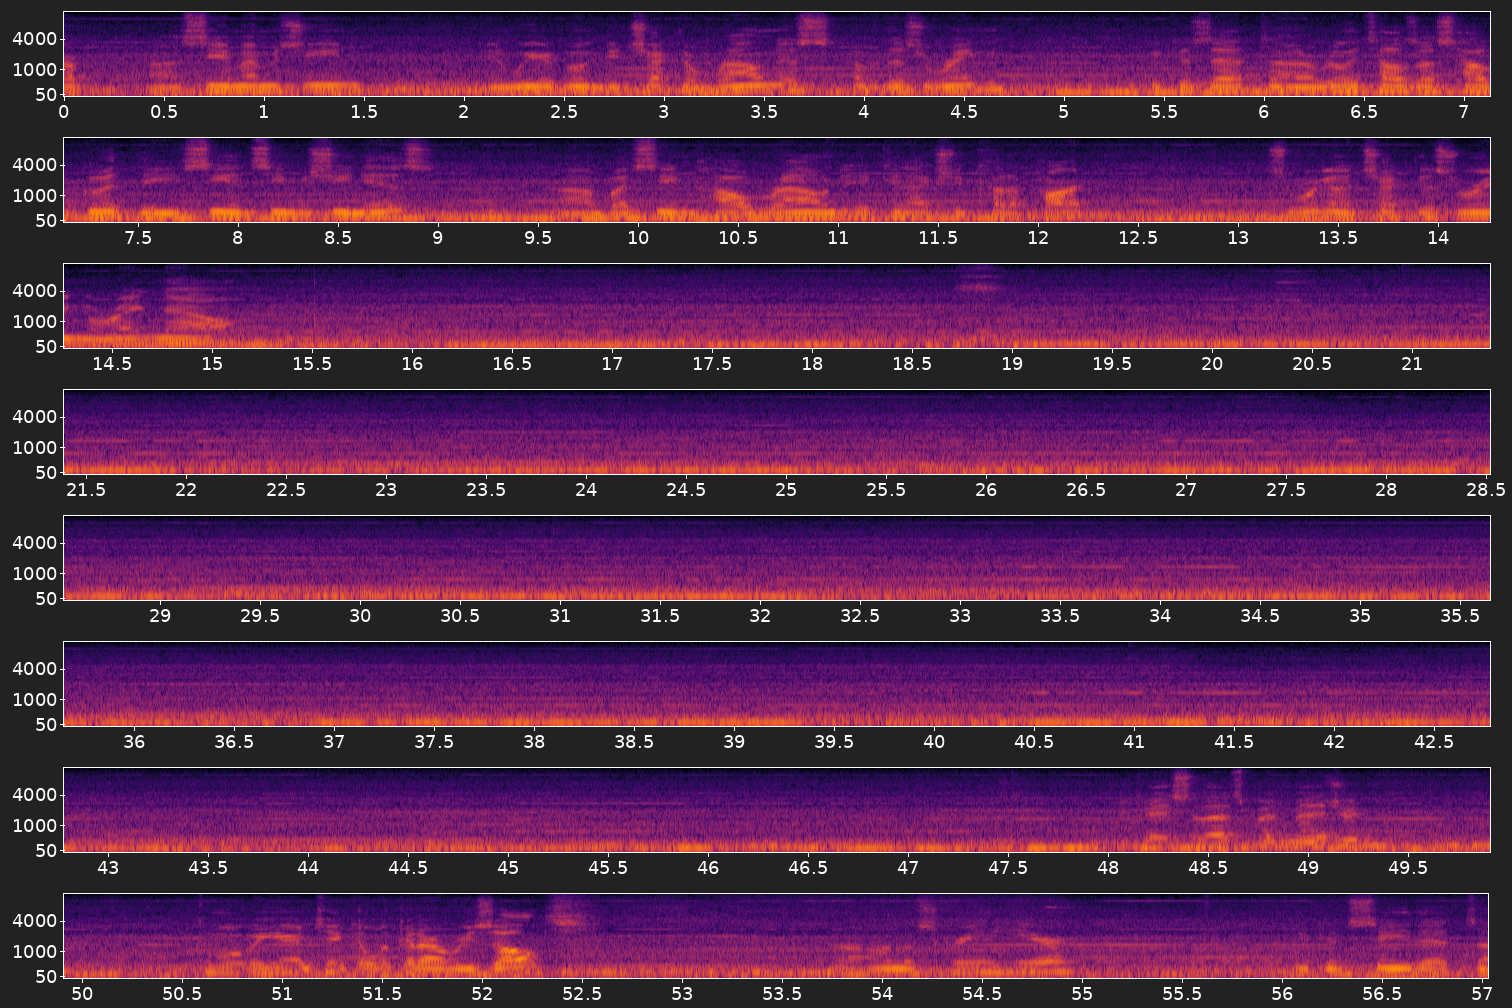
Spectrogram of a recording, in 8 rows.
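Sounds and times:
faint steady whines: 0.0s - 57.0s
measuring machine humming: 0.0s - 57.0s.

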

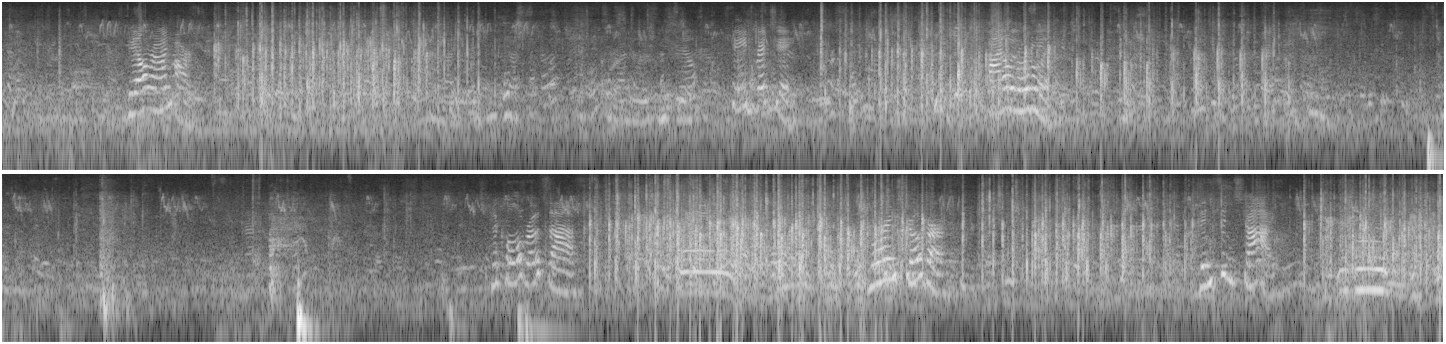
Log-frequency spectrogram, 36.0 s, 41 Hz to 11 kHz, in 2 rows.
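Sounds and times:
murmur of voices: 0.0s - 36.0s
scattered hand claps: 2.5s - 6.4s, 10.2s - 16.4s, 24.5s - 33.4s, 34.2s - 36.0s.

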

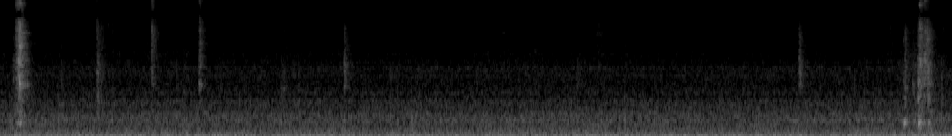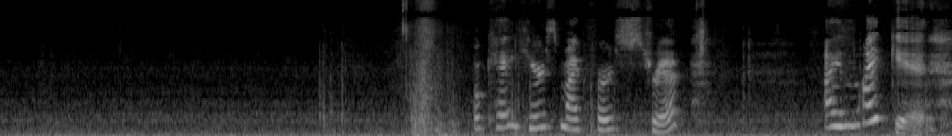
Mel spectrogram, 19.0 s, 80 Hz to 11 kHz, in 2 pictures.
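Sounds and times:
steady low hum: 0.0s - 19.0s.

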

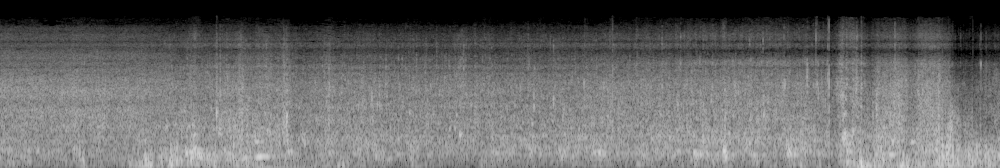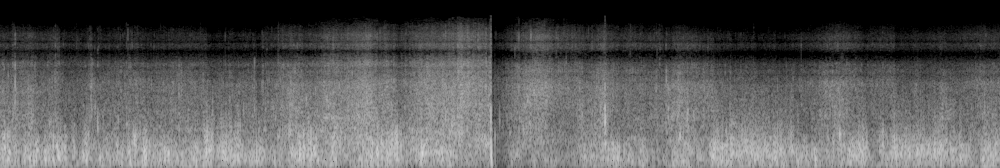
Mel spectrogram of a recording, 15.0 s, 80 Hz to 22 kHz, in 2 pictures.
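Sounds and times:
wind buffeting microphone: 0.0s - 5.4s, 6.2s - 15.0s
rider sliding down water slide: 0.0s - 7.9s
rushing water: 0.0s - 13.0s.

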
